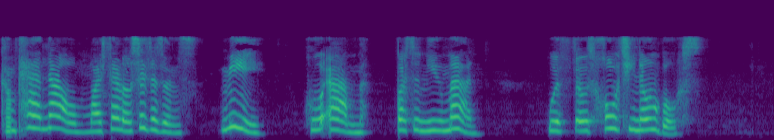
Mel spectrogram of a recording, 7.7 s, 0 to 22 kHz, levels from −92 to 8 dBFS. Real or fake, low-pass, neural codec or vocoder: fake; 7.2 kHz; codec, 16 kHz in and 24 kHz out, 1.1 kbps, FireRedTTS-2 codec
